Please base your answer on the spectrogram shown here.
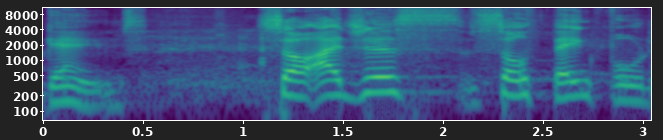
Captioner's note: audience laughs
